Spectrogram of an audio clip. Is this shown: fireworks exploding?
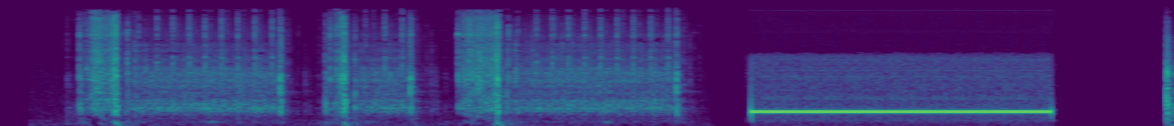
no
